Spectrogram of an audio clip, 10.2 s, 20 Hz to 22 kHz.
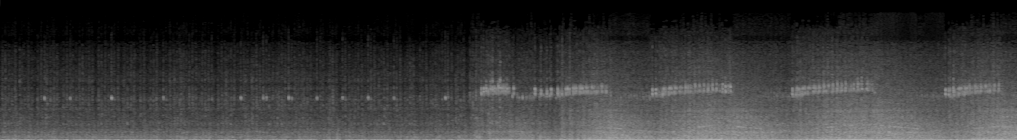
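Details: VW Super Beetle air-cooled engine, first start after sitting, fresh gas, oil and new battery, about 55°F, choke off, high elevation: repeated rev blips falling to lumpy idle, blue smoke; owner suspects it is out of tune, burning oil and has compression issues.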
